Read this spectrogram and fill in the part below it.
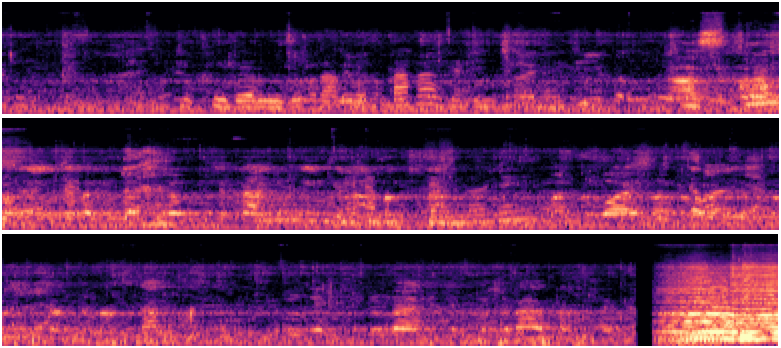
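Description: A marching band plays music outdoors, a little distance away.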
